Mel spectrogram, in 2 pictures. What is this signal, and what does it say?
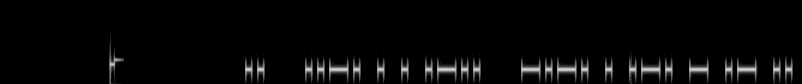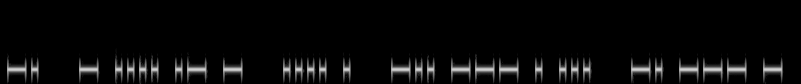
Morse code, heard as a keyed tone, about 20 wpm, 700 Hz. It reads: I FEEL CERTAIN THAT HE DOES NOT
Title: Sentences from Top 1000 Words - Review Part 2 - 20wpm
